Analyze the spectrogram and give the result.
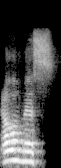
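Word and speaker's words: Elymus: of wild rye is elemus with a short eye short y met gregoria not metcor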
